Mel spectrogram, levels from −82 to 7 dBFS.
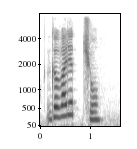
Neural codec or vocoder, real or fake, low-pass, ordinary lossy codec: codec, 16 kHz, 1 kbps, X-Codec, HuBERT features, trained on LibriSpeech; fake; 7.2 kHz; none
